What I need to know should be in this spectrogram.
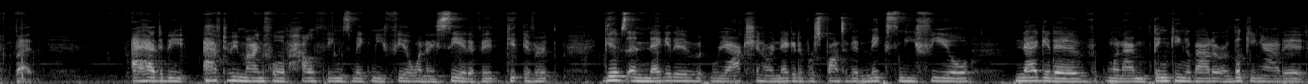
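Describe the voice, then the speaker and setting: A woman's very deep, low, somewhat breathy voice with monotone, flat intonation. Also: fairly quick pace. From New York and Georgia, USA. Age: 30s. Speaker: crisis counselor. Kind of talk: casual vlog talk to camera.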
